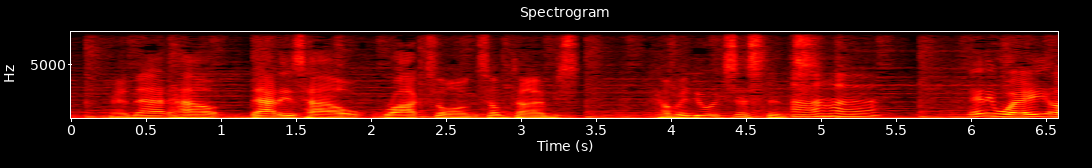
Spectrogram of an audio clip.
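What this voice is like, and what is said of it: Usual voice. Nothing is said of it.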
